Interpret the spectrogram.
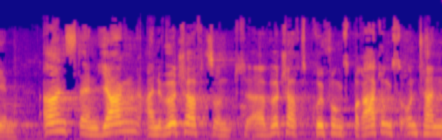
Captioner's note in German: none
